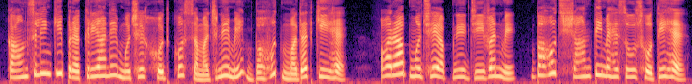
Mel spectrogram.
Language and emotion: Hindi, happy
